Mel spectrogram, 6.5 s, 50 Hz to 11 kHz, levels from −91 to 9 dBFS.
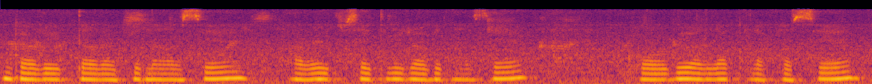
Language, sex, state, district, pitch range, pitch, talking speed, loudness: Nagamese, female, Nagaland, Dimapur, 180-200 Hz, 185 Hz, 130 wpm, -15 LUFS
